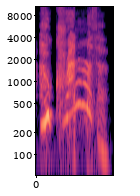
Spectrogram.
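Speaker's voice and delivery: put-on high, slow, drawn-out little girl's dismay; worried little girl. Girl alarmed at Grandmother's look.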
